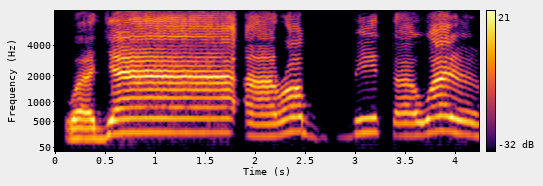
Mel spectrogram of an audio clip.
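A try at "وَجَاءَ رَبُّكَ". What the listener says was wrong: Kenapa jadi robika? Nggak tahu tandanya ya ini. Ini kan doma. Kenapa jadi robika? Robuka. Wajah rabbuka.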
